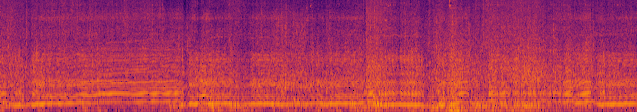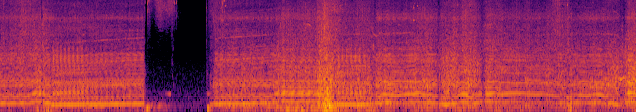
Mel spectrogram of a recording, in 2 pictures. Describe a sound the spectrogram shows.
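Tyres skid and slide on dirt.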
